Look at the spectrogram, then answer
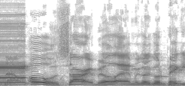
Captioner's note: buzzer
